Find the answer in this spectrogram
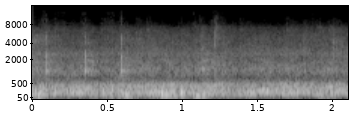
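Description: Low background noise with a few faint knocks as two rubber-bumpered external hard drives are handled.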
